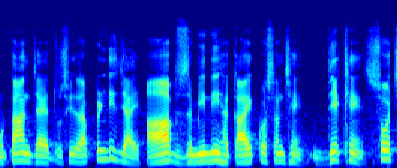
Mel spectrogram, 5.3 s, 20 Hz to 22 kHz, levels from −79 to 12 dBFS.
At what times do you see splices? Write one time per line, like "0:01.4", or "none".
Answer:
0:01.9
